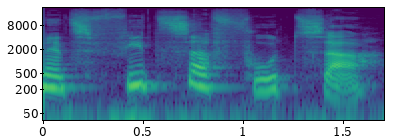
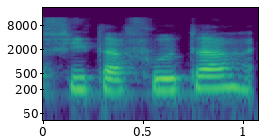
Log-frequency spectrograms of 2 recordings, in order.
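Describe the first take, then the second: First: The inner consonants sound like ts. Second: The inner consonants sound like plain t. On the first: The speaker calls it right. "I just want to correct my pronunciation" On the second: The speaker calls it wrong. "I've been saying it wrong this whole time"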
